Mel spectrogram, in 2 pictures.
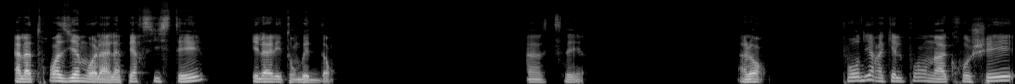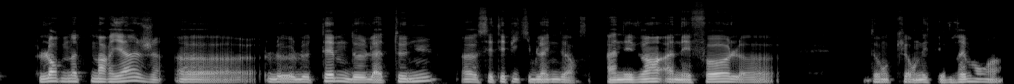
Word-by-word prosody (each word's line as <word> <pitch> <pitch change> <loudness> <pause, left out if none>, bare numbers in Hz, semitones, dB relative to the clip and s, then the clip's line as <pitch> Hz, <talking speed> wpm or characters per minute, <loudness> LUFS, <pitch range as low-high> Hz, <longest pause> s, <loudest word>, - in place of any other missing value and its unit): à 130 - +7
la 130 0 +8
3e 150 +1 +5
voilà 130 - +6
elle 110 - +3
a 110 - +2
persisté 140 - 0 0.4
et 135 - +3
là 130 0 +6
elle 125 - +3
est 120 -4 -2
tombée 115 -1 +2
dedans. 100 - -5 1.9
Ah 115 -1 -1
c'est, 115 -1 -5
heu - - -9 1.6
Alors, - - +3 0.7
pour 170 +2 -1
dire 205 -1 -1
à 155 - -2
quel 145 +1 -2
point 170 +1 -8
on 150 -4 -4
a 125 - +3
accroché, 160 +9 0 0.3
lors 150 +4 +3
de 140 - -5
notre 140 +7 -3
mariage, 135 0 +1 0.2
heu, 115 -1 -3
le 120 -1 0
le 115 0 0
thème 150 +2 +1
de 115 -2 +2
la 110 -3 +1
tenue, 145 - -3 0.2
heu, 120 -2 0
c'était 115 +4 -3
Peaky 115 -2 -7
Blinders, 115 0 -1 0.2
années 110 +1 +3
20, 125 +4 +3
années 110 -2 +1
folles, 120 +3 +2
heu, 110 +2 -5 0.9
donc, 115 -1 -5
heu, 125 - +1
on 110 -1 +1
était 105 -1 -4
vraiment, 120 0 -1
hein. - - -7
125 Hz, 150 wpm, -24 LUFS, 115-145 Hz, 1.9 s, la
